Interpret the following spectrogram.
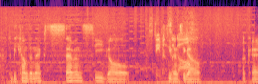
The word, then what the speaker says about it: Seagal: You, Sensei, that's your ultimate goal, to become the next Steven Seagal. Okay. Although it is spelled like seagull, which is weird.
